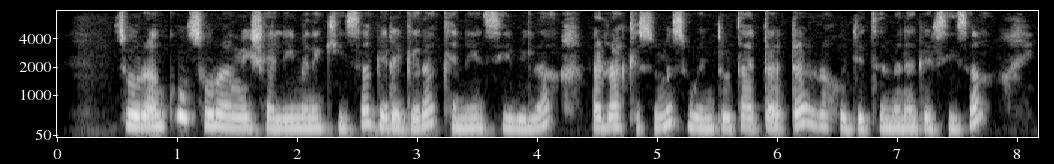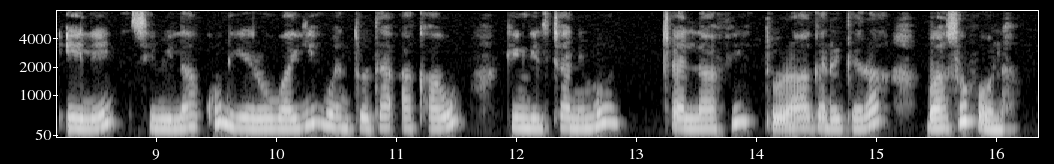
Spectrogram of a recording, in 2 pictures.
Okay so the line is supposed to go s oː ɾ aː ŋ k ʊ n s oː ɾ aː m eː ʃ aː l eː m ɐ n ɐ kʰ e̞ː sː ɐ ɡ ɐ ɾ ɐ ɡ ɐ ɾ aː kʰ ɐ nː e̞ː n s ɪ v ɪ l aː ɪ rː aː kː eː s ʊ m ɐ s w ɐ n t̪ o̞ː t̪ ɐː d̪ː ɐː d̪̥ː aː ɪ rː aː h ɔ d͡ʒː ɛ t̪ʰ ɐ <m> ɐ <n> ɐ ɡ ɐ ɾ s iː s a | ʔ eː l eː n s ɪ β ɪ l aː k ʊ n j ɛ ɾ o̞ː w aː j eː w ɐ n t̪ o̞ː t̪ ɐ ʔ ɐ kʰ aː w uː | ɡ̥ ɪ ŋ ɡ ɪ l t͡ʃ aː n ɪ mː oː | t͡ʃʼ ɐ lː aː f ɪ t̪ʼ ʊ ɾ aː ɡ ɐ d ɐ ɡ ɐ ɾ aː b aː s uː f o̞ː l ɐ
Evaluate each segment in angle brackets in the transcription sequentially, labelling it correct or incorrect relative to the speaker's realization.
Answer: correct, correct

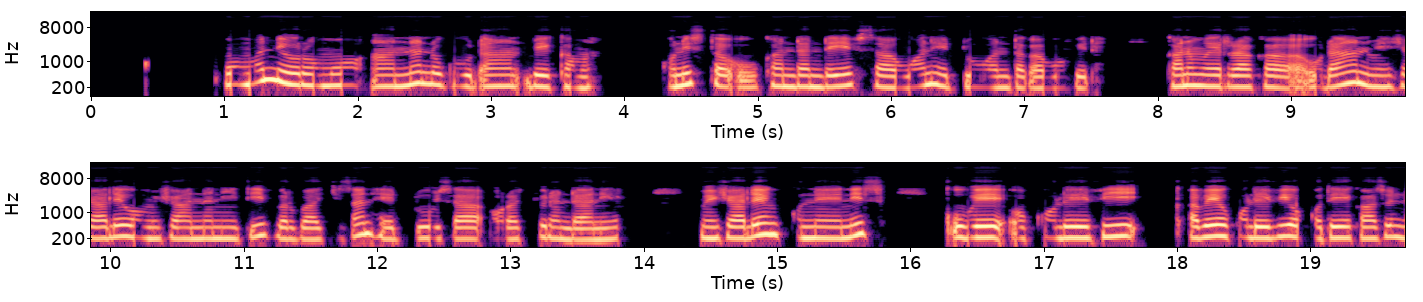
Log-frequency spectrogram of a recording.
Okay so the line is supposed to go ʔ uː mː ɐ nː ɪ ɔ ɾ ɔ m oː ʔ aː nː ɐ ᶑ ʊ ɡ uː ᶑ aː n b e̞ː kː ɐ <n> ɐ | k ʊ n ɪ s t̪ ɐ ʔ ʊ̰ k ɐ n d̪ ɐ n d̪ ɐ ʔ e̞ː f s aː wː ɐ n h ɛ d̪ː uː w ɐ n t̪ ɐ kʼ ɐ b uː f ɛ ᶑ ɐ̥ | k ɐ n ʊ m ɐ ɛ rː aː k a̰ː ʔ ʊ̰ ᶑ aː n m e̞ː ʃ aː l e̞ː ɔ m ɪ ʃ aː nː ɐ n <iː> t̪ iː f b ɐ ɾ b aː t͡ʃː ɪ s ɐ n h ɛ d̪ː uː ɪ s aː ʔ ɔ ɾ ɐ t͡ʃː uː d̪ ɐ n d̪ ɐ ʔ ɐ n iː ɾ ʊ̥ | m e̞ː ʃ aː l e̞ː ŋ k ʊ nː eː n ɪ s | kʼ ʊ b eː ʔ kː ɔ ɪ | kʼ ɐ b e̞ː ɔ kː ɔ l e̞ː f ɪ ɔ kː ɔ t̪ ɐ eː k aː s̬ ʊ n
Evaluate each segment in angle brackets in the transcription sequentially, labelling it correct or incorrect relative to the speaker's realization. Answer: incorrect: m, correct

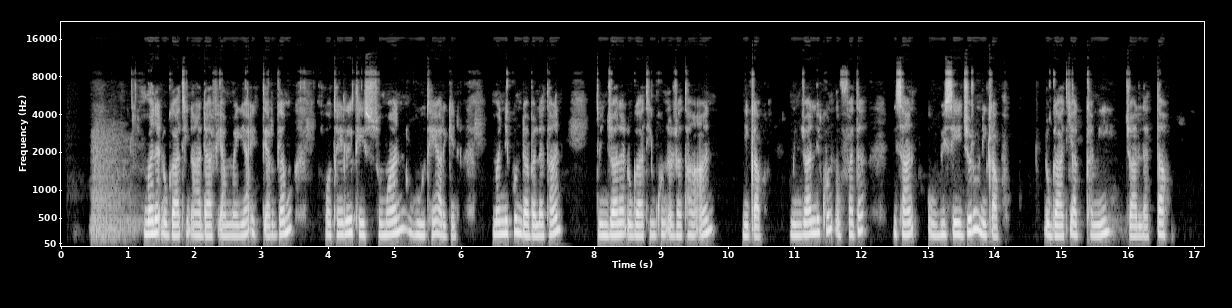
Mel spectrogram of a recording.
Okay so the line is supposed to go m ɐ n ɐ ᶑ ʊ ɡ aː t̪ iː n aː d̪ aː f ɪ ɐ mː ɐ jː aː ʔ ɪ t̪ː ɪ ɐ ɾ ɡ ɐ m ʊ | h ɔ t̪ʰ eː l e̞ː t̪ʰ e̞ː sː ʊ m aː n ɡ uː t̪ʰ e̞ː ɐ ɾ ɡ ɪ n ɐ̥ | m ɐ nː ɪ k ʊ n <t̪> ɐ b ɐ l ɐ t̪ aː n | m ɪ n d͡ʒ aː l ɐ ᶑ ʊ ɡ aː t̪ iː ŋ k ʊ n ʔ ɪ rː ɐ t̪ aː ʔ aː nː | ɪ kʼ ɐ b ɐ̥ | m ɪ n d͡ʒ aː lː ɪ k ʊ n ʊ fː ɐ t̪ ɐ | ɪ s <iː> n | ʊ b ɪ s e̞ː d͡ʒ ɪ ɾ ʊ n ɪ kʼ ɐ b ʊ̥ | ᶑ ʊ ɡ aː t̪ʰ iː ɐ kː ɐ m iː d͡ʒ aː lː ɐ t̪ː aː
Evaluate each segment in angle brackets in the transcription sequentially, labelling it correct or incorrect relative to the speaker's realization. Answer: incorrect: d̪, incorrect: aː

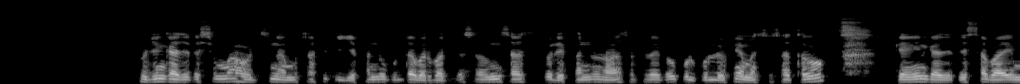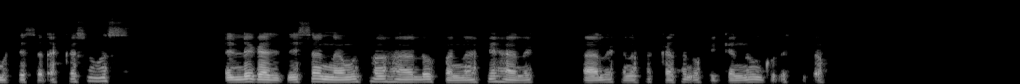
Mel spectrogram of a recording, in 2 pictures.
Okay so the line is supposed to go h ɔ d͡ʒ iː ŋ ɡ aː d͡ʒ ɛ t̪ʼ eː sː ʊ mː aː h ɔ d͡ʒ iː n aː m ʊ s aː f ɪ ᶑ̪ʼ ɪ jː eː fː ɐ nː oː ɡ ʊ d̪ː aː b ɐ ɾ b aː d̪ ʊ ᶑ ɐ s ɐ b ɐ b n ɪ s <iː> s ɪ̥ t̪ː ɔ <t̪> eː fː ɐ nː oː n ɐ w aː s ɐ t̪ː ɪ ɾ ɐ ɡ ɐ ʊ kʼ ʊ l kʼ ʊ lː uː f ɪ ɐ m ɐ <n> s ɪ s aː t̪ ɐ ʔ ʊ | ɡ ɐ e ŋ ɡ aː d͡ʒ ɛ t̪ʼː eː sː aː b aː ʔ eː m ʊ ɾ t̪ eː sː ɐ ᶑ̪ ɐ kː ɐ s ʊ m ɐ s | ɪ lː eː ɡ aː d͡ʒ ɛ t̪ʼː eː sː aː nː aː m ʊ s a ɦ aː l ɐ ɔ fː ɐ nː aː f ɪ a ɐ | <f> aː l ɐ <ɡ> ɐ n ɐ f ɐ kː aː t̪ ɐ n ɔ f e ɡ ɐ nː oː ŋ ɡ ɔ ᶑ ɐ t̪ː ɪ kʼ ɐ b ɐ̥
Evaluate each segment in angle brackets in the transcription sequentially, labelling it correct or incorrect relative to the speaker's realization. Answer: incorrect: aː, incorrect: d̪, correct, incorrect: h, incorrect: k

